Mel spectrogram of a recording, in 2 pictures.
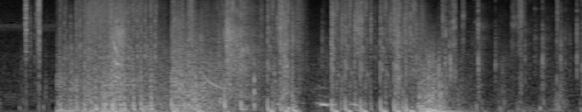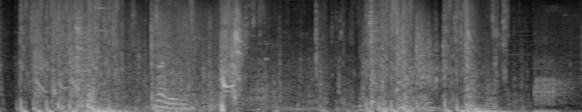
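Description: Fortnite video game gunfire, with repeated sharp shots and bursts mixed with thuds and crashes, loud and busy throughout, while voices talk excitedly over the action.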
